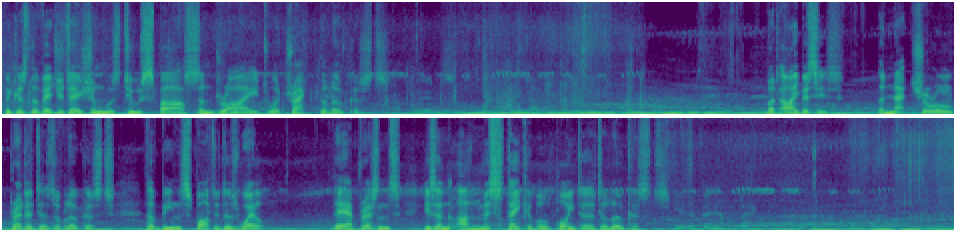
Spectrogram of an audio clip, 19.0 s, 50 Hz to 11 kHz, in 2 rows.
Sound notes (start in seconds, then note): 4.2 indistinct chatter; 16.5 indistinct chatter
